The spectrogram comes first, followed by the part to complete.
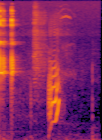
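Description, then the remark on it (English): Two quick, bright clinks of Jaeger bomb glasses tapped together in a toast, followed a moment later by a brief high, wavering squeal and then quiet. “We got a Jaeger bomb. We're going to do it. Cheers.”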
